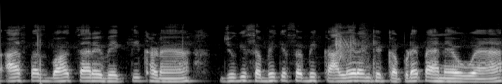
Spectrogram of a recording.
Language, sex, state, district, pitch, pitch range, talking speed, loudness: Hindi, male, Jharkhand, Garhwa, 160 Hz, 145-170 Hz, 215 wpm, -15 LUFS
